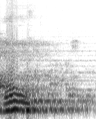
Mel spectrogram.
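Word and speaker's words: هو: Ya, hu bacanya hu jangan hua kecuali disambung.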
